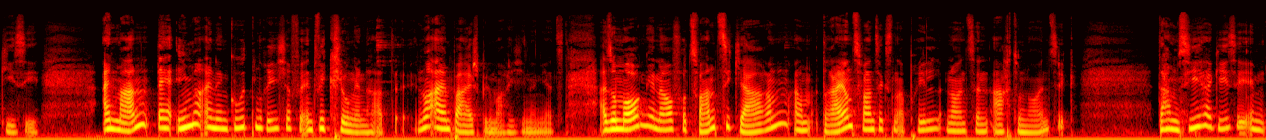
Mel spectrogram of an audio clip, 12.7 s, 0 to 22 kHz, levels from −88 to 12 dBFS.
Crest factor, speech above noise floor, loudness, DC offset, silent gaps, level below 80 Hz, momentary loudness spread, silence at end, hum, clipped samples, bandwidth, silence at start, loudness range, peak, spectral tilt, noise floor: 20 dB; 29 dB; -22 LUFS; 1%; none; -46 dBFS; 15 LU; 0 s; none; under 0.1%; 15 kHz; 0.05 s; 5 LU; -2 dBFS; -7 dB/octave; -50 dBFS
